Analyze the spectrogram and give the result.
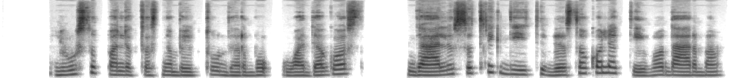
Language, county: Lithuanian, Telšiai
